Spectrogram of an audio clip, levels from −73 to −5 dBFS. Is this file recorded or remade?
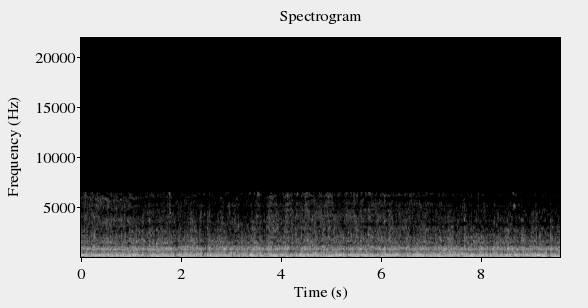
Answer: remade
